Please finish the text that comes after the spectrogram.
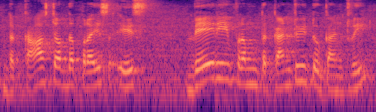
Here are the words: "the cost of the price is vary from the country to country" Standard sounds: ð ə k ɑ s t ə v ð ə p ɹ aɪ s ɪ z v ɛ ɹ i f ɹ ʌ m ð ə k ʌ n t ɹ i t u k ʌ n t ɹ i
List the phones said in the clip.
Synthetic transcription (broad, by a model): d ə k ɑ s t ə v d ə p ɹ aɪ s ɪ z v ɛ ɹ i f ɹ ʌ m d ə k ʌ n t ɹ i t u k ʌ n t ɹ i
